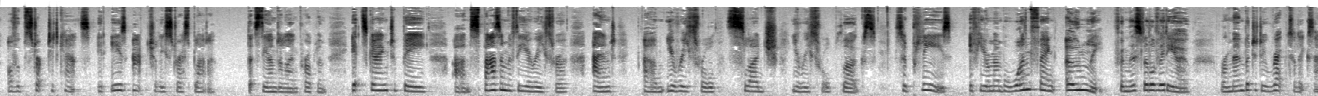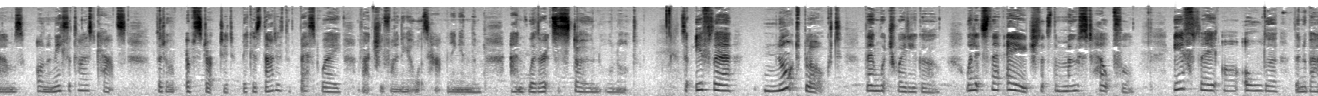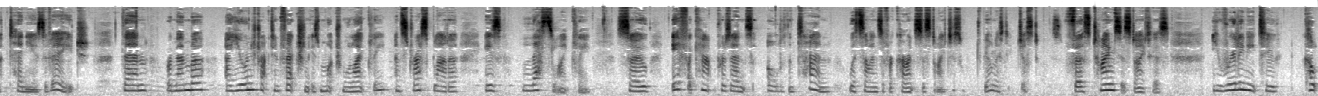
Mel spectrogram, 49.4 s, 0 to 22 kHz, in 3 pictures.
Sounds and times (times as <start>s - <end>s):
Speech: 0.0s - 49.4s.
